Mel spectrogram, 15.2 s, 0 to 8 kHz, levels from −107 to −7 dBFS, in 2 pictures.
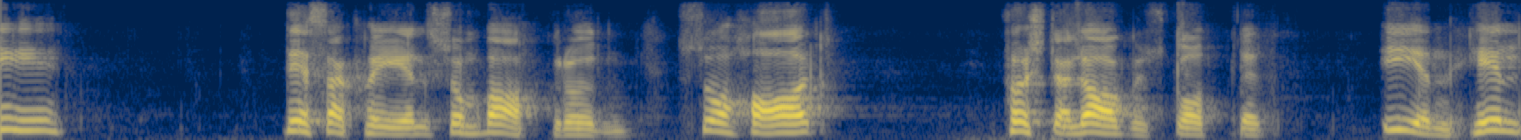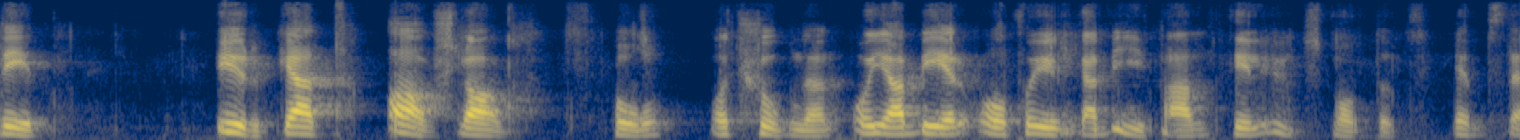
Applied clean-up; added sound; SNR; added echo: neural mask model DeepFilterNet 3.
